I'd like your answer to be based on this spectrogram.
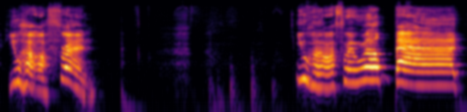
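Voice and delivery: very loud, slow, lumbering, drawn-out giant voice. Voicing a giant in the game: giant voice. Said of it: "I'm trying to go for giant".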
